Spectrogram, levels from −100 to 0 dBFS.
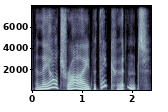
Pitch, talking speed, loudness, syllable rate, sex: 240 Hz, 175 wpm, -16 LUFS, 3.3 syllables/s, female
